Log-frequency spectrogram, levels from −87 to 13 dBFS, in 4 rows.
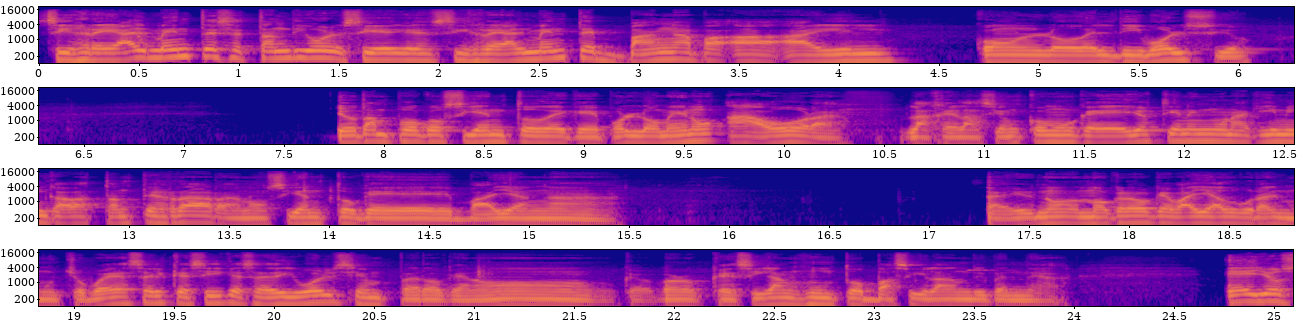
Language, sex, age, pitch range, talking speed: Spanish, male, 20-39, 110-135 Hz, 165 wpm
